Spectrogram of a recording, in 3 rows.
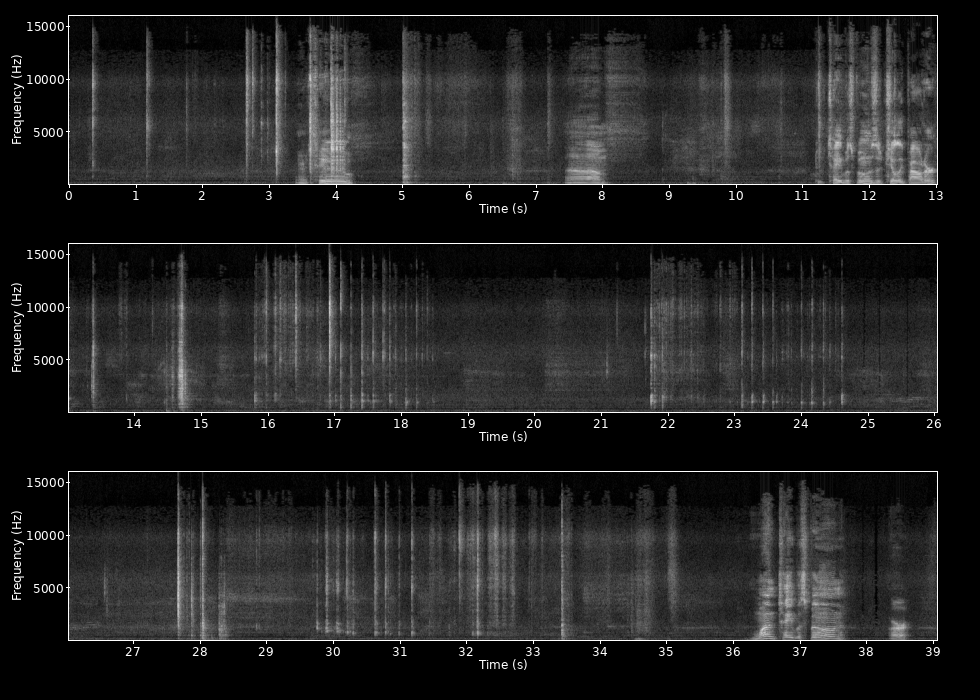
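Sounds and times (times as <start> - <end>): faint low hum: 0.0 - 39.0
spice container clicking and tapping: 16.9 - 18.5, 21.7 - 24.7.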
